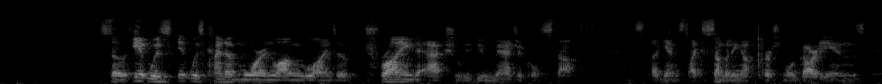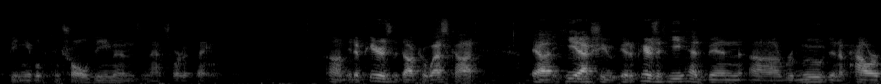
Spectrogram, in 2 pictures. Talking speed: 185 wpm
